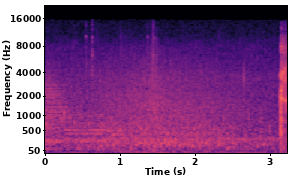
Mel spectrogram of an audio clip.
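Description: Rain summoned in the video game Ghost Master patters as a faint, even hiss, ending in a brief louder burst.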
